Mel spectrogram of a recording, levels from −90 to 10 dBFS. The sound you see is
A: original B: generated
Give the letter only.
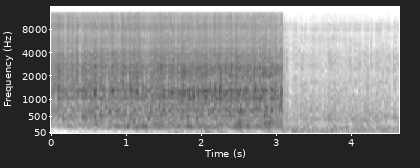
B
